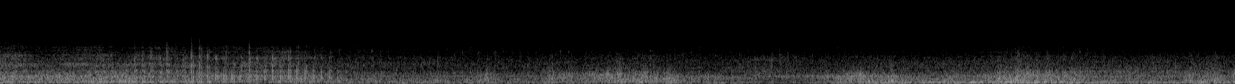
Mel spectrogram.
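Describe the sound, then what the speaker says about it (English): A Robinson R44 helicopter flies past near an airport, giving a steady, broad rotor-and-engine rumble that swells and eases slightly over about twelve seconds, with no voices. "R44 going past us at the moment."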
